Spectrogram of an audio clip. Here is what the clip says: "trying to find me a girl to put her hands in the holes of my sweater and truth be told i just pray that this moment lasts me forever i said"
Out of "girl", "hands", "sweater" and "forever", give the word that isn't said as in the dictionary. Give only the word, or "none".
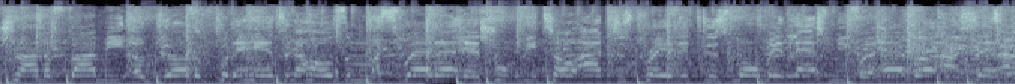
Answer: none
